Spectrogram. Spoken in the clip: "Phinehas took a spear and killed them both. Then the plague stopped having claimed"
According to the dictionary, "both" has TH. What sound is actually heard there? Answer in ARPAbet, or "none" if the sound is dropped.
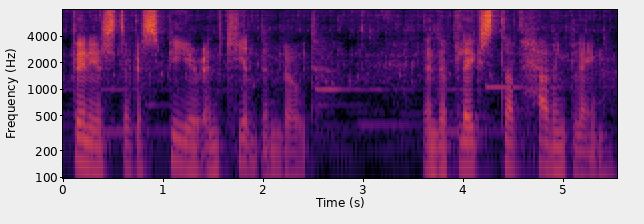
T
